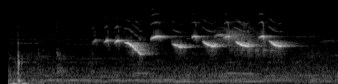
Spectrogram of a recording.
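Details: Sirtu, or cipoh, the common iora, singing as a lure meant to prompt other birds to answer: a quick run of about eight clear whistled notes, each sliding downward, over a low steady hum.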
